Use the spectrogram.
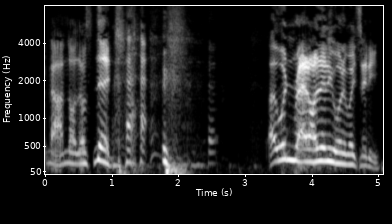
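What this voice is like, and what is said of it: Fake put-on accent. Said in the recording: “That was a fake accent.”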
